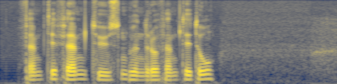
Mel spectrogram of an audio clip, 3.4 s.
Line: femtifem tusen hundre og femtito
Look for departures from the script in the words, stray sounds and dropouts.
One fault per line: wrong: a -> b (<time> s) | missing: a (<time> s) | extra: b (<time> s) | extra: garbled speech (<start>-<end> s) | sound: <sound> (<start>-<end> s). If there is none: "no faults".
no faults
